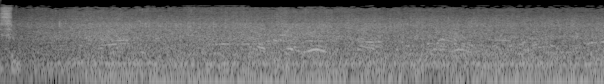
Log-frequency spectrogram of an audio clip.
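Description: Steady outdoor background noise, a constant low rumble and hiss, with faint distant voices in it.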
